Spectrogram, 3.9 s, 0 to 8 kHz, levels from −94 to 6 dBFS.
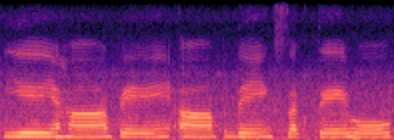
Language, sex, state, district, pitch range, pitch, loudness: Hindi, male, Haryana, Charkhi Dadri, 220-230 Hz, 225 Hz, -15 LUFS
